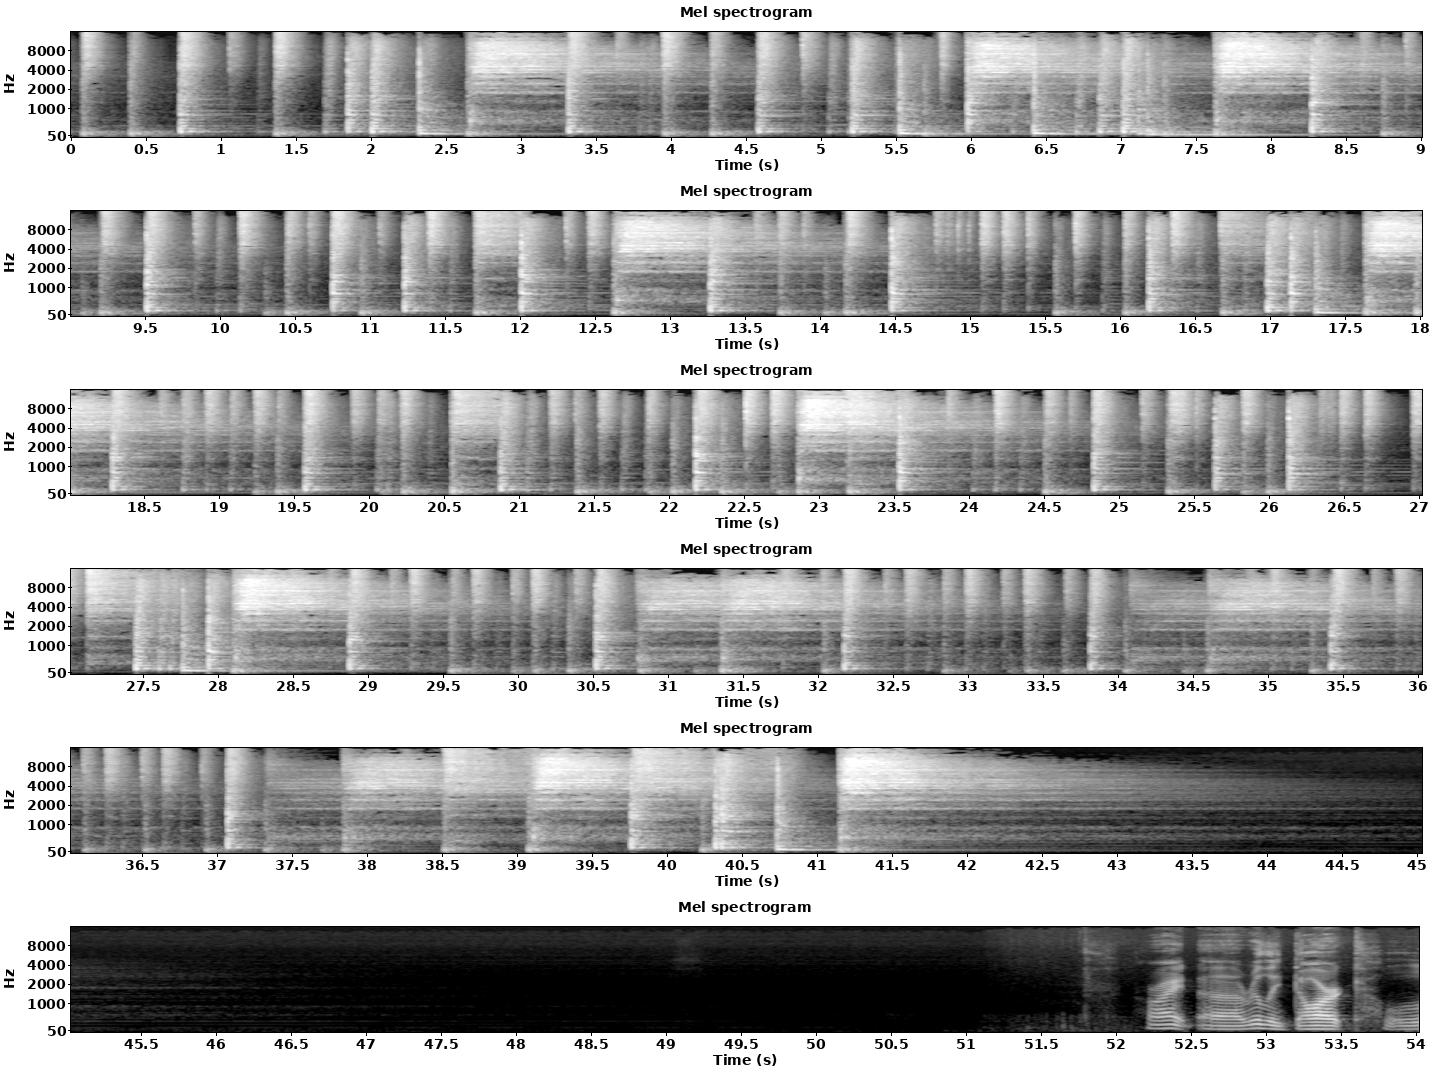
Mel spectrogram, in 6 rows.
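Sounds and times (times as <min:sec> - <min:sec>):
drum kit groove: 0:00.0 - 0:42.4.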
